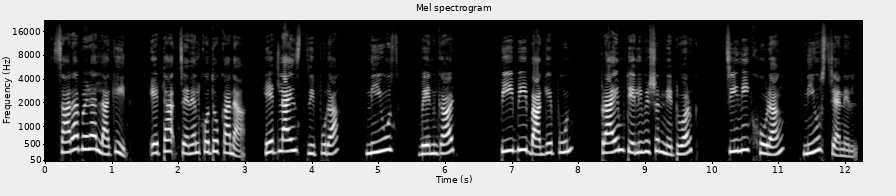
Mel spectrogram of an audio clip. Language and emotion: Santali, neutral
